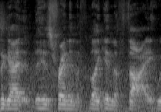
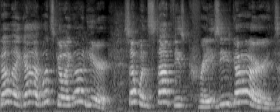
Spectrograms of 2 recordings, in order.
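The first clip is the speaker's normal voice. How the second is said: high, loud mock panic; drawn-out, high shout for someone to intervene; alarmed yelling; 11 semitones higher, 9 dB louder, slower than usual. Game master imitates player's cry about crazy guards, alarmed yelling. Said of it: "you kinda start yelling like".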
